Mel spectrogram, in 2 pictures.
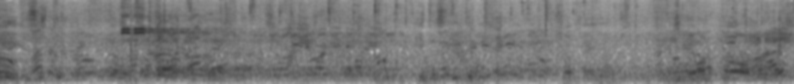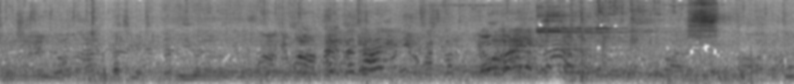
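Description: Young players shout and call to each other across an open outdoor field.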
